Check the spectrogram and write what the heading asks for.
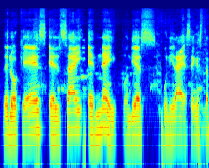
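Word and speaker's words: Saint-Étienne: De hecho, si es complicado mencionar en inglés, pues ya va a ser en francés, pero es Saint Etienne. Es la pronunciación correcta, Osvaldo.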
